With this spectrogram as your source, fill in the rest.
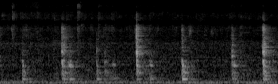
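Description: Shrimp frying in a pan with browned garlic, giving a steady sizzle broken by about six sharp, evenly spaced clicks or taps, close and fairly quiet, with no one speaking.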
